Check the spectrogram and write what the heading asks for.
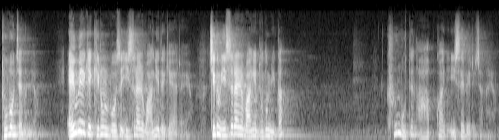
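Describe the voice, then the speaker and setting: Gravelly, bright-toned man preaching in a hall. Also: on the high side, sing-song, normal speed, long pauses. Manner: conversational preaching, asks the congregation questions, drops to soft whispers. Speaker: pastor. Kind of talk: sermon. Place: church sanctuary.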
